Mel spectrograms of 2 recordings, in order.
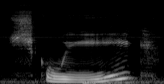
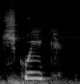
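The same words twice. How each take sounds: First: It imitates the squeak of a door. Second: It imitates the squeak of a mouse.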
